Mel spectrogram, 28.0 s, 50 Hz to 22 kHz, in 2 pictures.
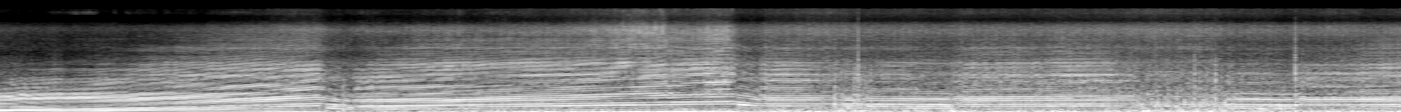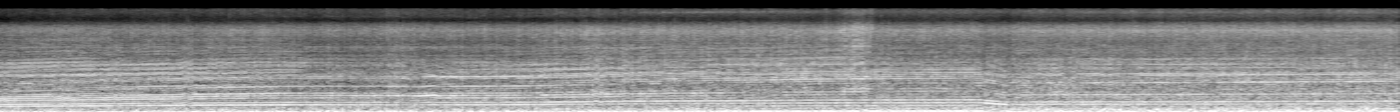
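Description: Yamaha R3's parallel-twin engine accelerating hard through the gears. The pitch climbs steeply and falls back at each upshift, about four shifts, with the later gears pulling longer and slower. A steady low wind rumble on the microphone runs underneath as speed builds.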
